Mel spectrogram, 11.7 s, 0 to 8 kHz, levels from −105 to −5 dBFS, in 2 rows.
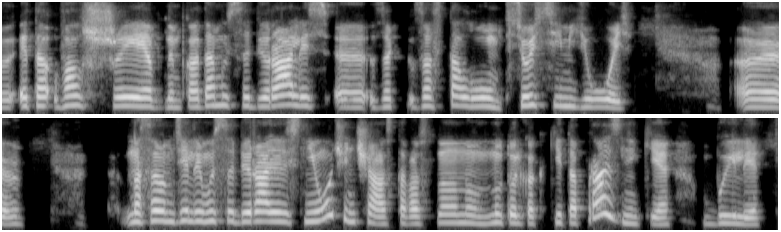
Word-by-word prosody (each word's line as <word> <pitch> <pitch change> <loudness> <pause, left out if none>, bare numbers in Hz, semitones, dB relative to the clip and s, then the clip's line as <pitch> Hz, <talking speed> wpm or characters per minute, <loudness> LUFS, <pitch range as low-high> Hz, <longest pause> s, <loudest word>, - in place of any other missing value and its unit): это 235 0 +3
волшебным, 230 -2 +3
когда 215 +5 +2
мы 250 0 -7
собирались, 235 +1 +3
э, 200 0 -1
за 215 +2 -4
за 235 +2 -4
столом 225 -4 -1
всей 245 +2 +1
семьёй. 210 -7 -4 0.8
Э, 200 -2 +2 0.8
на 235 +1 +1
самом 260 0 +2
деле 255 0 0
мы 260 - -2
собирались 250 -2 +2
не 245 +1 -1
очень 295 - -2
часто, 195 -3 +1
в - - -3
основном, 210 0 -3
ну, 225 - -3
только 200 -2 -2
какие-то 205 -1 -4
праздники 205 - +1 0.2
были, 185 -2 -2
225 Hz, 140 wpm, -25 LUFS, 205-245 Hz, 0.8 s, это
